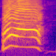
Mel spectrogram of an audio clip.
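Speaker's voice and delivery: sudden high loud yelp of fright; startled yelp. Real, not acted. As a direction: jump at the attack with a sharp cry. Startled by a zombie.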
